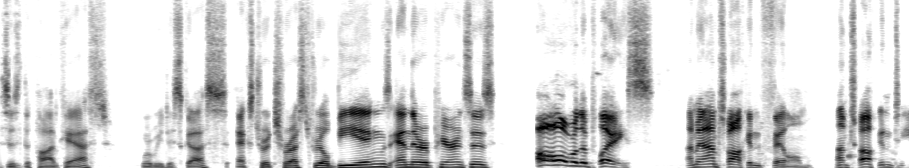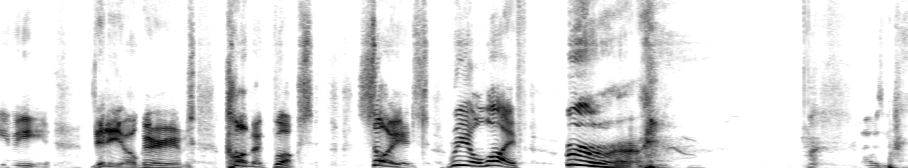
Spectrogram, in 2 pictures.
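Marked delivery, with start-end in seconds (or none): 0.0-15.8 put-on showman announcer voice, drawn-out final grunt. Introducing the podcast's topics in a Jesse Ventura slash Hulk Hogan impersonation. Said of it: "my Jesse Ventura slash Hulk Hogan impersonation".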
